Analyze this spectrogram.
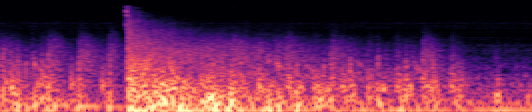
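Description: A large explosion booms close by and rumbles away.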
